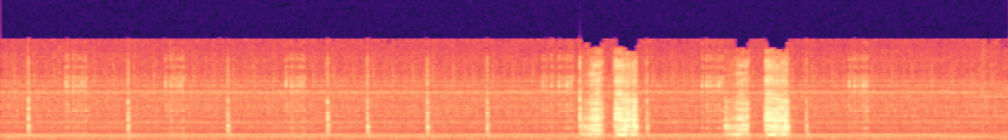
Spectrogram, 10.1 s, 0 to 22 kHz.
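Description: A 5.25-inch floppy drive running and reading: a steady hum with light ticks every second or so, and two short buzzing bursts of head-stepping, each in two parts, about six and seven and a half seconds in. The drive is in working order.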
